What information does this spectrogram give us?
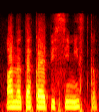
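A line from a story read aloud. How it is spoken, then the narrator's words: Muttered under breath. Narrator (Russian): пробормотал Эммет себе под нос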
